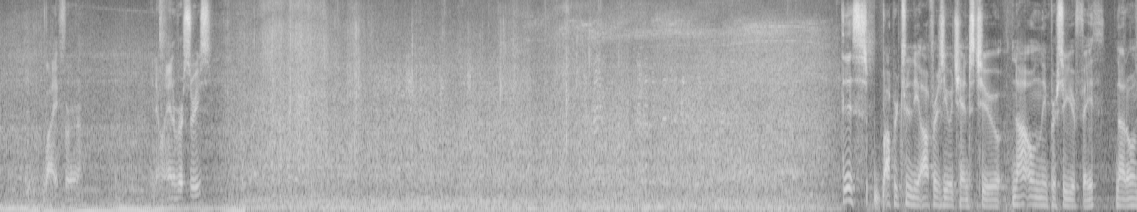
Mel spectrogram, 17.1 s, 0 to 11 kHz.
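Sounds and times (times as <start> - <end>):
boat engine running: 0.0 - 12.6
water noise: 0.0 - 13.9.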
